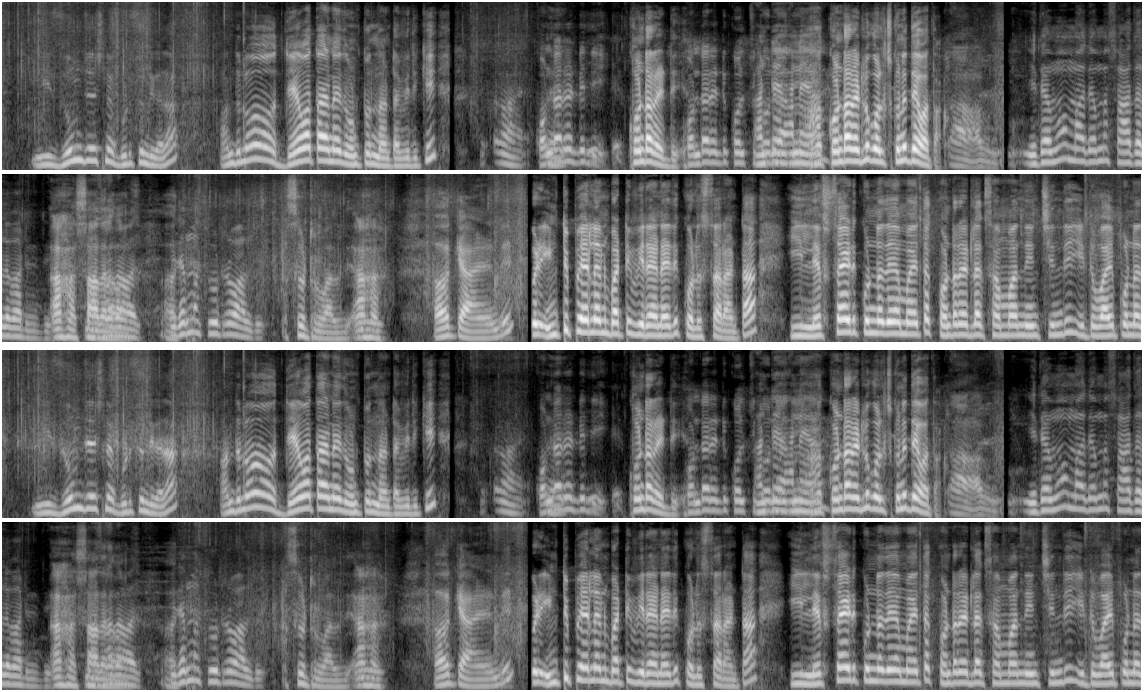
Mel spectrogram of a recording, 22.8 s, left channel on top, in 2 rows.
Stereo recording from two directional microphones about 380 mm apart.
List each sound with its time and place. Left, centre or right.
0.4 s speech: centre
4.9 s speech: left
5.5 s speech: centre
7.5 s speech: centre
12.5 s speech: left
14.2 s speech: centre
